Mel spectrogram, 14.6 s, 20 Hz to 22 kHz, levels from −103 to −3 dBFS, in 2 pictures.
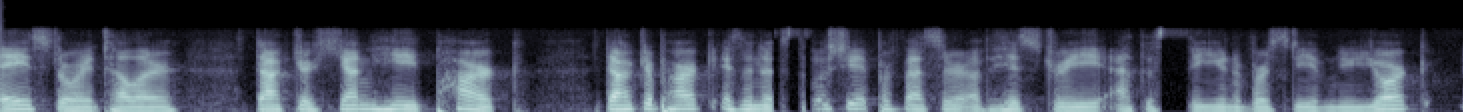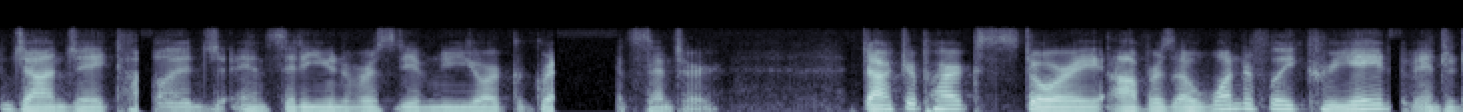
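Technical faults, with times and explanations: Throughout: AMR wideband (HD Voice) codec. The speech sounds rough and raspy, with a grainy, buzzy edge. Bright upper sounds become a noisy hiss instead of crisp detail. The codec models speech up to 6.4 kHz with a pulse-driven vocal tract and fills the band above with shaped noise. The harshness here fits one of its lowest rates, around 8.85 kbit/s, where too few bits remain to describe the voice cleanly.
3.85 to 4.14 s, 5.79 to 5.96 s, 8.00 to 8.26 s, 10.07 to 10.44 s, 14.26 to 14.38 s: lost AMR speech frames. Each spot brings brief dips, warbles and sound that quickly fades. The voice then returns weak or rough. The first falls after "is an" and before "professor of history at", with losses scattered over about 200 ms. The second follows "of history at the". The event at 10.07 s is the longest, about 320 ms, and fades to silence. Damaged frames were discarded, and the decoder repeated its last good pitch and vocal tract settings at falling gain.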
